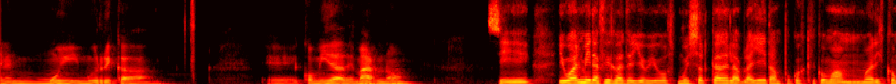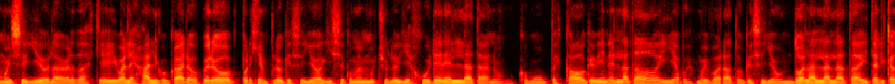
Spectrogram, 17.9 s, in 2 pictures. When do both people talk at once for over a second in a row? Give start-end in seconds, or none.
none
